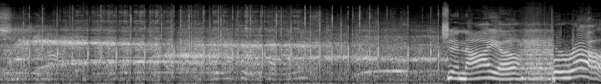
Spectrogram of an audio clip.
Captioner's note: attendees cheering and applauding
